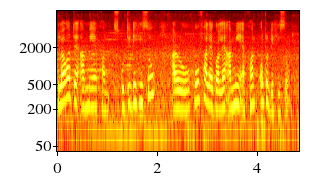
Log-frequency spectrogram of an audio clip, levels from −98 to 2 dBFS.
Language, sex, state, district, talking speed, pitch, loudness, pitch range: Assamese, female, Assam, Kamrup Metropolitan, 150 wpm, 225 Hz, -19 LUFS, 200-255 Hz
